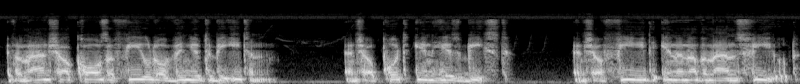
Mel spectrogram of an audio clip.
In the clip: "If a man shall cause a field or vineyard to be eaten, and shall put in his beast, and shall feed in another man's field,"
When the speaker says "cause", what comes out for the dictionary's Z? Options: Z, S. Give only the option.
Z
